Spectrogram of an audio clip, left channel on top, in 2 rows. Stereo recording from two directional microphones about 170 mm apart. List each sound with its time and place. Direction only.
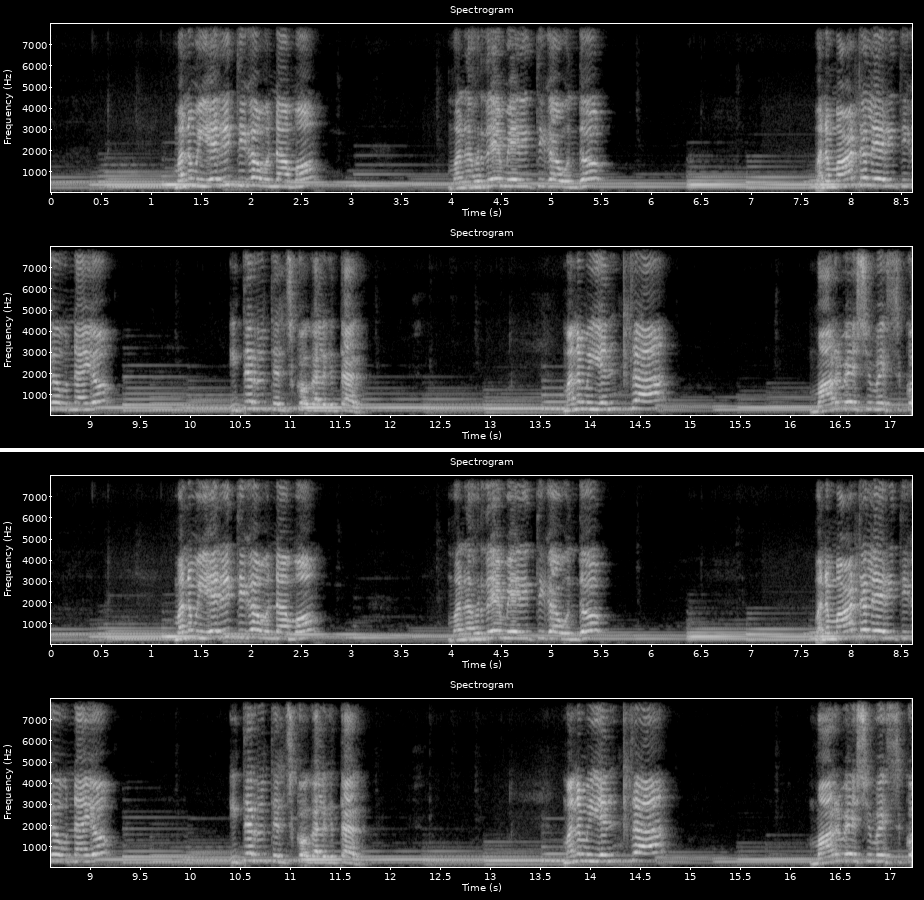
0.6 s music: 20° right (ahead or behind)
1.2 s music: 10° left (ahead or behind)
1.9 s a woman's voice: 10° left (ahead or behind)
4.0 s a woman's voice: 10° left (ahead or behind)
6.4 s music: 25° right (ahead or behind)
7.6 s a woman's voice: 5° left (ahead or behind)
10.4 s a woman's voice: 10° left (ahead or behind)
13.7 s a woman's voice: 10° left (ahead or behind)
16.2 s a woman's voice: 10° left (ahead or behind)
